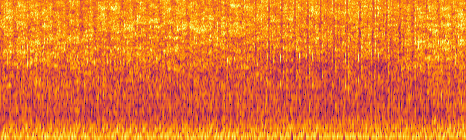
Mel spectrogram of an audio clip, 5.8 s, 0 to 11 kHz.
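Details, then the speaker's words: 2003 Harley-Davidson Sportster XL883 Hugger, first start after 10+ years sitting, fuel drained, carburetor pulled: deep even V-twin lope at steady idle, about three beats a second, no misses or knocks; healthy. "This 883 sounds good. Holy crap. Man, this thing sounds good. I'll tell you what, you ride this bike, you got nothing to be ashamed of. This bike sounds good."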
